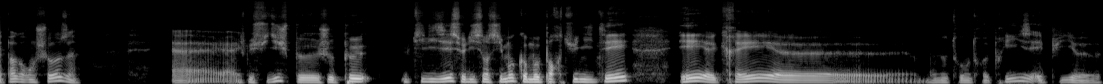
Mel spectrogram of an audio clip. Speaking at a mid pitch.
No: low, 115 Hz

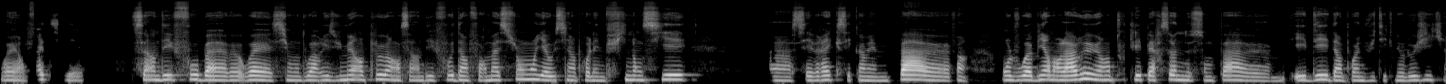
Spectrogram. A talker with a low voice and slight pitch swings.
No: high, 195 Hz; narrow, 1.8 semitones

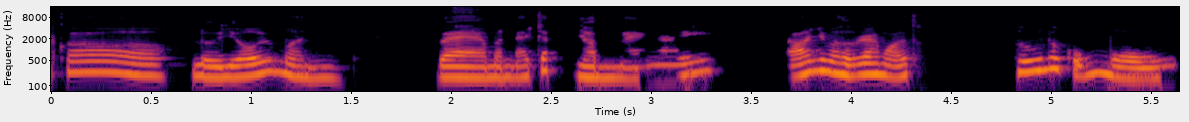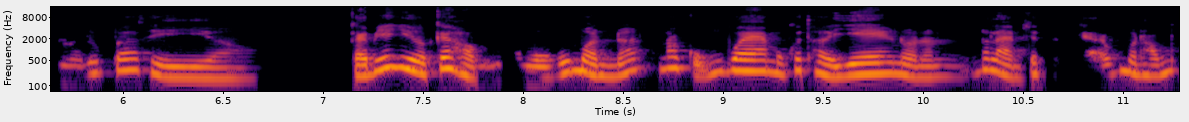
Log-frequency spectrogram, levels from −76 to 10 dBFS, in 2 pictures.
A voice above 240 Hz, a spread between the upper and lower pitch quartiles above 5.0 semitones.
No: high, 195 Hz; wide, 5.5 semitones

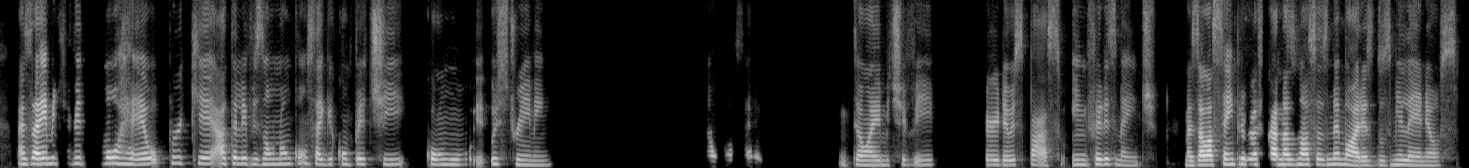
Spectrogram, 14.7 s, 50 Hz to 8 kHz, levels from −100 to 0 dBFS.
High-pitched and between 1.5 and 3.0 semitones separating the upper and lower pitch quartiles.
Yes: high, 245 Hz; narrow, 2.6 semitones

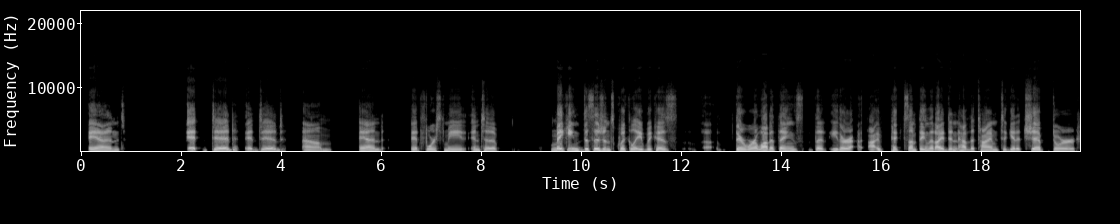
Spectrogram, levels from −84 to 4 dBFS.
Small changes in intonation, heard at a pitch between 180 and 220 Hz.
Yes: narrow, 2.3 semitones; medium, 185 Hz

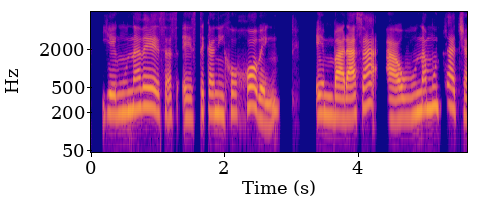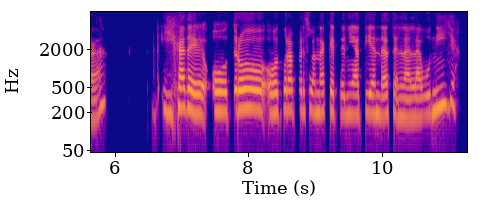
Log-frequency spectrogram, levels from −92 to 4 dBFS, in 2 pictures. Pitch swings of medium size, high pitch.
Yes: average, 3.6 semitones; high, 205 Hz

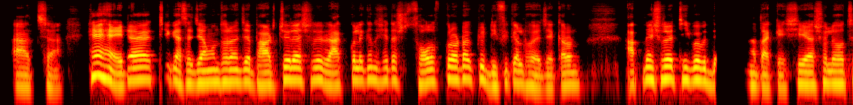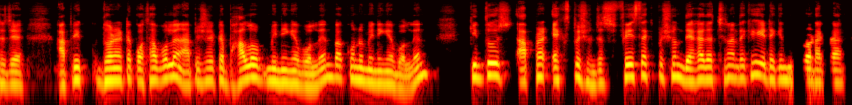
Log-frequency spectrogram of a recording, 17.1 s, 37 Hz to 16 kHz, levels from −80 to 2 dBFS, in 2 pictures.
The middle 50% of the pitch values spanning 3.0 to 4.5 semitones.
Yes: average, 4.1 semitones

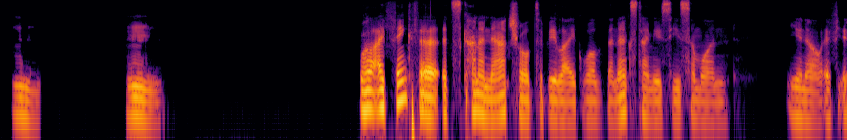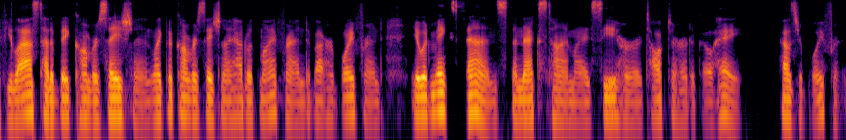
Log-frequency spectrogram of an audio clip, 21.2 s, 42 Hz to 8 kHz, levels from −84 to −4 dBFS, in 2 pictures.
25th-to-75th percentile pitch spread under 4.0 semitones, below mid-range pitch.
Yes: narrow, 2.5 semitones; very low, 95 Hz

